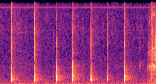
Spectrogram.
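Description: Chalk tapping and stroking on a blackboard while writing: a series of about seven faint, short taps, roughly three a second.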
